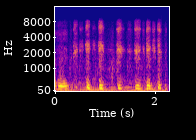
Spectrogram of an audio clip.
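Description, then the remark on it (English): Chimpanzee panting laughter: a quick run of breathy, rhythmic in-and-out pants, fairly loud, with raspy huffs and no clear voiced calls, ending abruptly. “This particular recording has a panting chimpanzee laughter.”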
